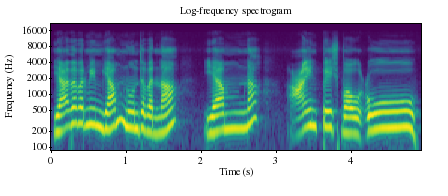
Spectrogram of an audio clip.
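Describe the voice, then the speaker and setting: A young woman with a fairly high, clean voice teaches Quran reading in a slow, spelled-out lesson. She sounds out each letter and vowel mark syllable by syllable, then explains the rules.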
